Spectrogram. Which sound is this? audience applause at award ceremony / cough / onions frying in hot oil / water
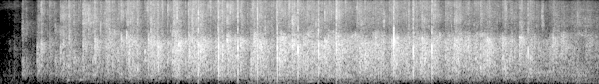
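audience applause at award ceremony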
